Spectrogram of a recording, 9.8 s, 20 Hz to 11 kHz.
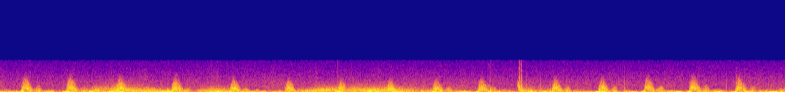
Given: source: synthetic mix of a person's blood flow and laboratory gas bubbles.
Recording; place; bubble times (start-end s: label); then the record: Doppler ultrasound of blood flow; subclavian vein
0.35-0.40 s: bubbles
6.10-6.17 s: bubbles
6.46-6.56 s: bubbles
From the record:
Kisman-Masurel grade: 121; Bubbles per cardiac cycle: 1 to 2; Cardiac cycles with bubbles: 10 to 50%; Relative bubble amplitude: barely perceptible (0.100 to 0.250); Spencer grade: 2 (many but less than half of the cardiac periods contain bubble signals, singularly or in groups); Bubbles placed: anywhere in the cardiac cycle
